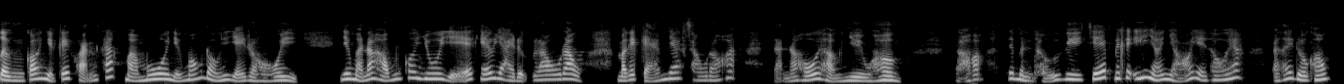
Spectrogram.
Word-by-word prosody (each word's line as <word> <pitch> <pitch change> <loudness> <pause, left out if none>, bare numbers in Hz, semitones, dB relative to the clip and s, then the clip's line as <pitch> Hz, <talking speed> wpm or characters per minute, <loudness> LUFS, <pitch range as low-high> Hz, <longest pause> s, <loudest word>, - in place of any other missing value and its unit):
từng 185 -5 +6
có 230 +5 +5
những 255 -3 +2
cái 265 +2 +3
khoảnh 205 - -1
khắc 325 +9 0
mà 180 -7 +2
mua 230 +8 +4
những 195 -8 0
món 230 +7 -1
đồ 260 -7 +1
như 200 +4 -1
vậy 160 +1 0
rồi, 170 -1 -2 0.4
nhưng 250 +1 +4
mà 235 - +2
nó 240 - +4
hổng 225 +1 0
có 300 +1 -2
vui 255 -1 +3
vẻ - - +1
kéo 245 +3 +2
dài 250 -11 -1
được 170 +4 -3
lâu 220 +3 -1
đâu 245 -4 +4 0.4
mà 180 - +2
cái 225 - +2
cảm 175 +1 -4
giác 270 +2 0
sau 190 0 -8
đó 190 +1 -6
á 305 - -5 0.4
là - - -9
nó 170 +5 -5
hối 200 +7 +1
hận 145 - -1
nhiều 170 0 -1
hơn. 190 +1 +3 0.6
Đó, - - -4 0.2
thế 265 - +1
mình 220 -8 0
thử 145 +11 -5
ghi 230 -2 +2
chép 275 +7 +5
mấy 275 - +1
cái 295 -3 -2
ý 290 +4 +3
nhỏ 255 - +4
nhỏ 235 +3 -1
vậy 230 -8 -1
thôi 205 +4 -2
á, 320 +2 -2 0.3
bạn 170 - -7
thấy 265 +5 0
được 205 -7 +1
hông? 225 +4 +2
220 Hz, 255 wpm, -24 LUFS, 185-250 Hz, 0.6 s, từng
